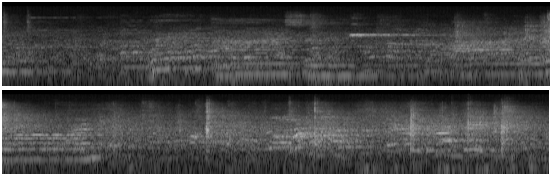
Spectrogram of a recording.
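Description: Arena music with held notes over crowd chatter in the first half. Then ice hockey play resumes: skates scraping the ice and sticks clacking on the puck, with a sharp crack about halfway through the second half.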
